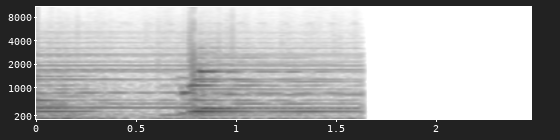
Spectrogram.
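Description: Closing notes of a 1963 orkes lama band recording: a held chord ringing and fading, with one more struck note a little under a second in. The recording then cuts off suddenly about a second and a half in.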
